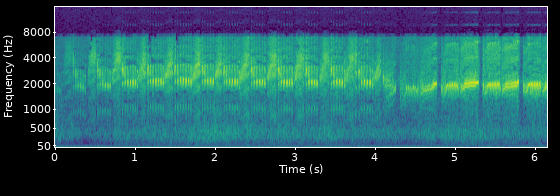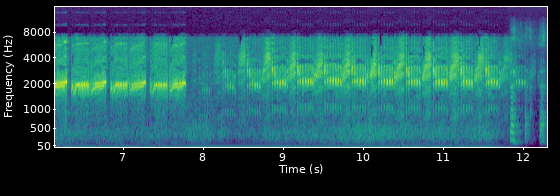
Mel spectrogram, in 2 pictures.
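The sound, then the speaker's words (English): A rock sandpiper gives a long, rapid trill of buzzy, evenly spaced pulses at a fairly high pitch, strong and steady, breaking off twice briefly before resuming, with no voices. “So our last bird this week that you selected is the rock sandpiper, and it's a little more melodious than the first two, thank goodness.”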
